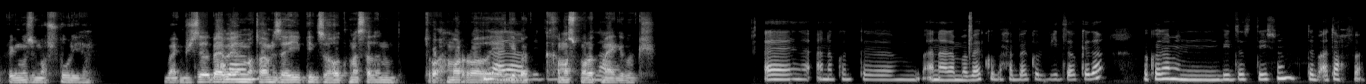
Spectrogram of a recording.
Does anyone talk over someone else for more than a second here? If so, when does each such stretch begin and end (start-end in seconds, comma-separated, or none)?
4.8-6.2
